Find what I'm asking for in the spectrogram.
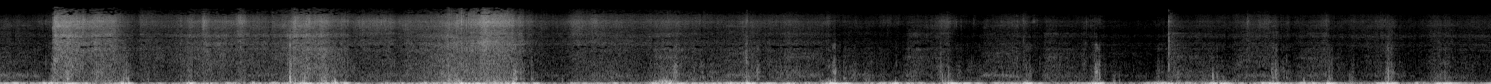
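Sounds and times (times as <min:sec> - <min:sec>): balloon fabric rustling: 0:00.0 - 0:09.7
wind buffeting microphone: 0:00.0 - 0:14.9.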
